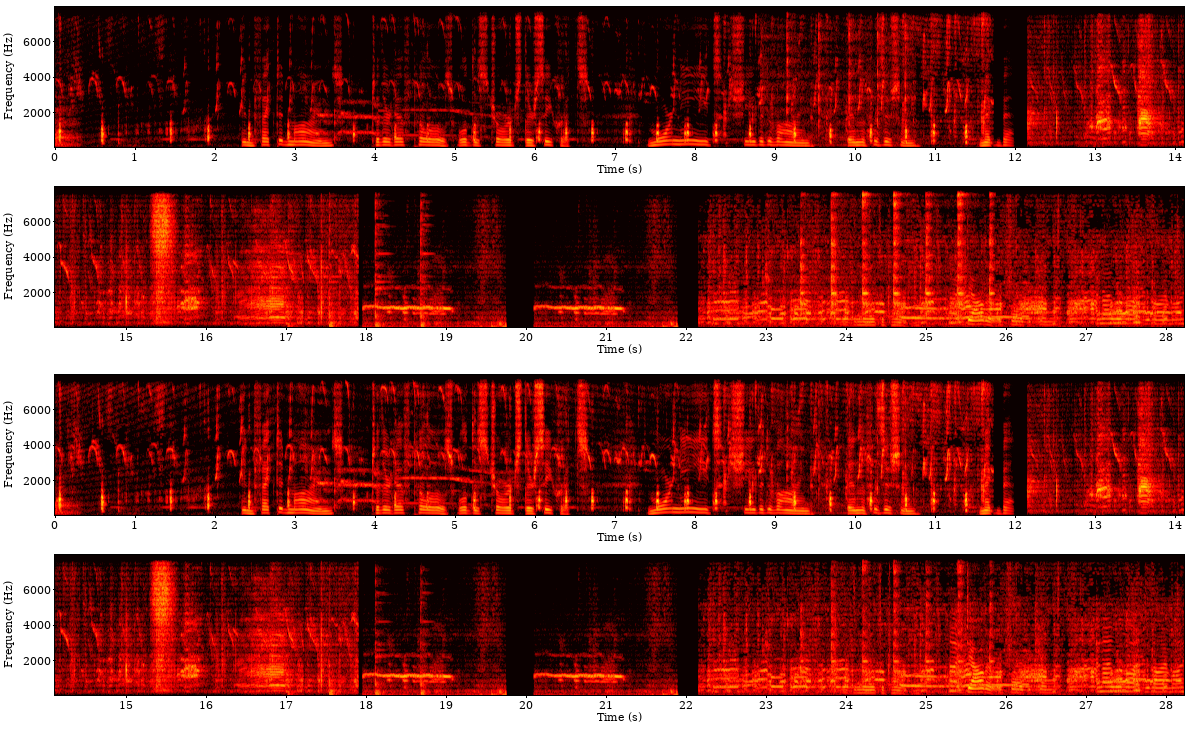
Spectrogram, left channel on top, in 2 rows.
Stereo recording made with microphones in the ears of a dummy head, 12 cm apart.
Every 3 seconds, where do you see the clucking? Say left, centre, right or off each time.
right, right, right, right, centre, centre, centre, centre, centre, centre.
